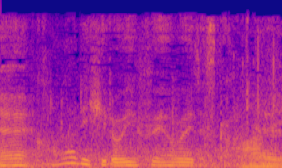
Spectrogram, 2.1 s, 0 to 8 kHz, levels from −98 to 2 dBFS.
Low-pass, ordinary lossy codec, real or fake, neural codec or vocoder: 7.2 kHz; AAC, 32 kbps; real; none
